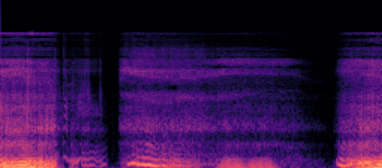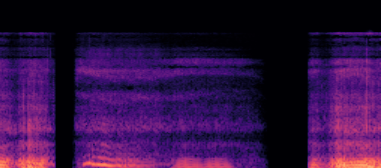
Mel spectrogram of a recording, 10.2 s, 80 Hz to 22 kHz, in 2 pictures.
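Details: Astro sleeping and snoring, clip taken from a 1980s–1990s nostalgia episode: deep, groaning snores in repeated cycles, a loud rumble then softer wheezy breaths, about four seconds per cycle.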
